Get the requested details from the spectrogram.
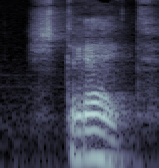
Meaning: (noun) 1. conflict, strife 2. battle, active fighting, warfare; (verb) inflection of strijden: 1. first-person singular present indicative 2. second-person singular present indicative 3. imperative
- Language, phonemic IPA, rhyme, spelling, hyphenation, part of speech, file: Dutch, /strɛi̯t/, -ɛi̯t, strijd, strijd, noun / verb, Nl-strijd.ogg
